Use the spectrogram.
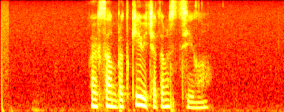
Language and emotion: Russian, neutral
